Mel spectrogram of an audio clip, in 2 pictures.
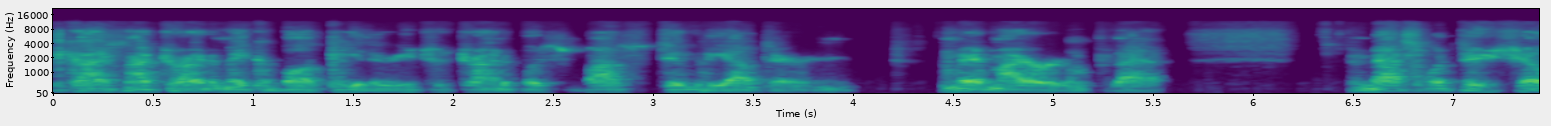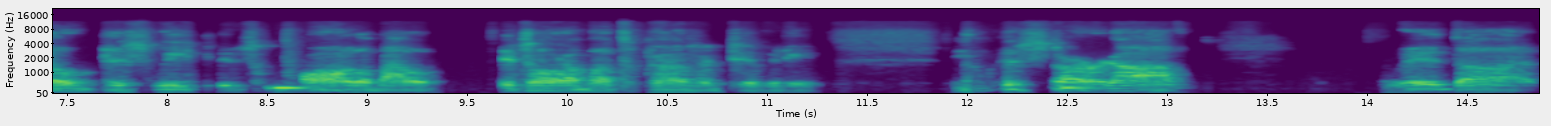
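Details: Male laryngectomee speaking with an electrolarynx held to his neck, his only form of communication; electrolarynx speech.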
